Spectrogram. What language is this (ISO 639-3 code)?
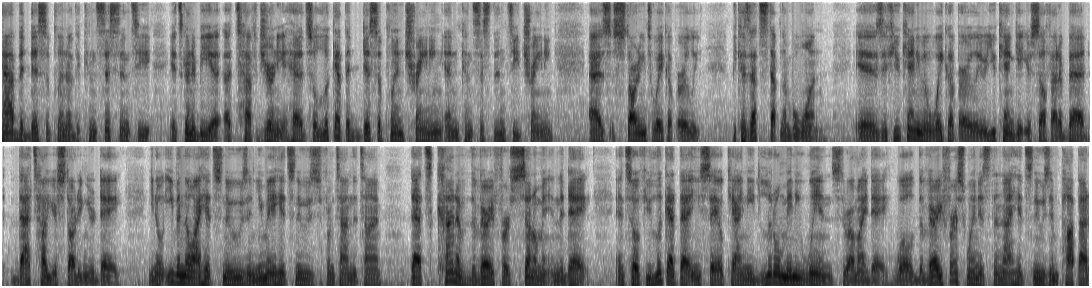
eng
